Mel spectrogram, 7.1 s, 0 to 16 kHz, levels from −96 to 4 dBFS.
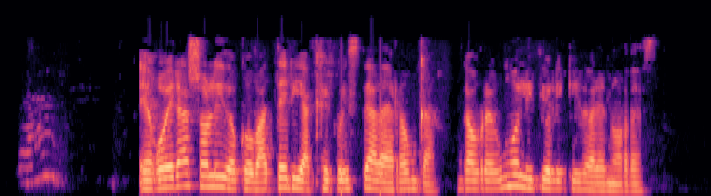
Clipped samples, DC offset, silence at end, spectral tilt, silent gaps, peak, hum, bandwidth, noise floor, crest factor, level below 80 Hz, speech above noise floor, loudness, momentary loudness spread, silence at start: under 0.1%; under 0.1%; 0.6 s; -5.5 dB/octave; none; 0 dBFS; none; 8 kHz; -69 dBFS; 16 dB; -54 dBFS; 54 dB; -15 LUFS; 8 LU; 0.25 s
